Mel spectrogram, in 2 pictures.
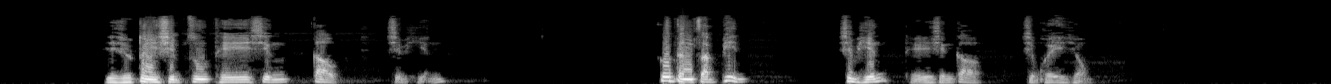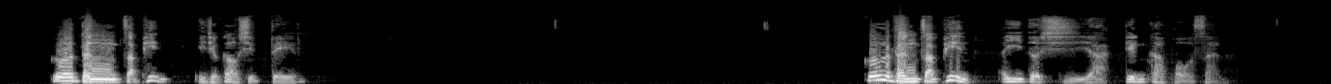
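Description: An elderly man speaks calmly into a close microphone, in short phrases with pauses.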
